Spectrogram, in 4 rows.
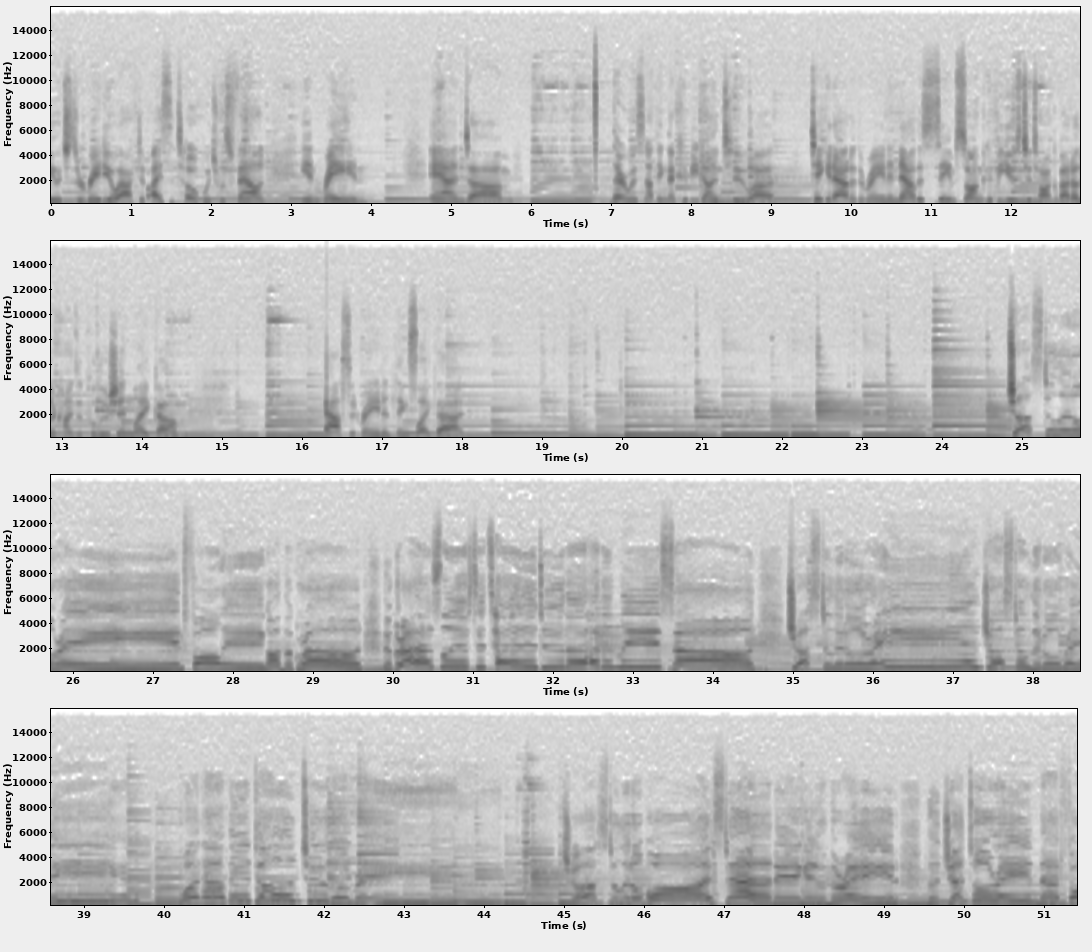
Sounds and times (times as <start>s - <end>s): Music: 0.0s - 51.4s.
